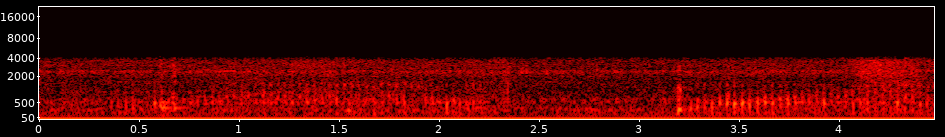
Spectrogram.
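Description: A domestic cat purring steadily, close up.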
